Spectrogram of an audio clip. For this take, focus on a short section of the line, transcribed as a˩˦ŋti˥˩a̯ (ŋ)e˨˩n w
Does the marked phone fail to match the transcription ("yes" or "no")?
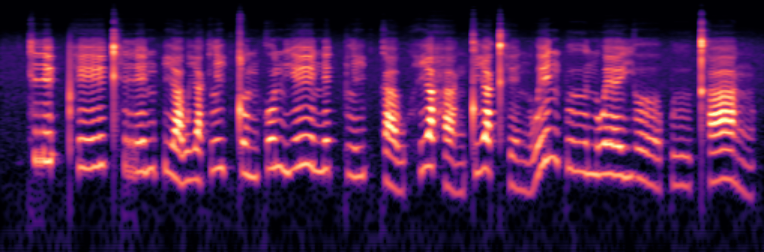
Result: yes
